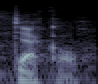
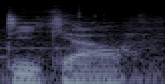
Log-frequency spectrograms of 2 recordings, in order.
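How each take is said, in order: First: It is said the way Canadians say it. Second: It is said in the speaker's usual American way.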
